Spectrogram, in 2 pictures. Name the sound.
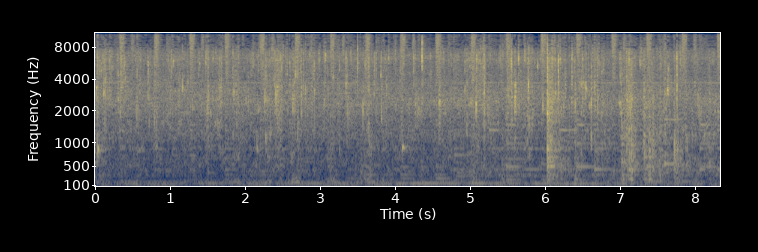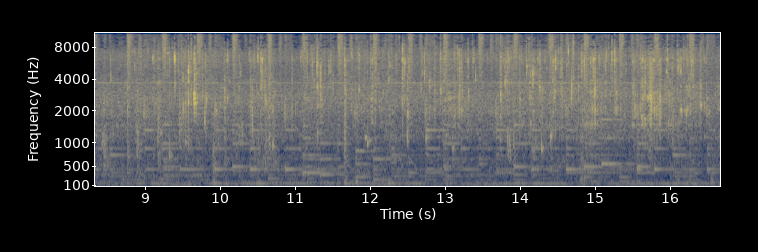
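rinsing cleaned crab with water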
